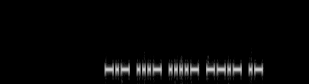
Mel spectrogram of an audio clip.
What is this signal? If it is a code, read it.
Morse code, heard as a keyed tone, about 46 wpm, 700 Hz. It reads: KV4QA
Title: USA Call Signs - 5 Characters - Repeated 3x - 45wpm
